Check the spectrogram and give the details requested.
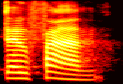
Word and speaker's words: Dauphin: do you pronounce it with dophan d-o-f-a-n that's pretty much right yeah um yes just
